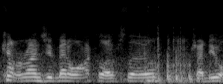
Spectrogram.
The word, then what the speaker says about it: Metalocalypse: Metalocalypse. That's how you say it. Say metal, you say oc, then you say ellipse.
